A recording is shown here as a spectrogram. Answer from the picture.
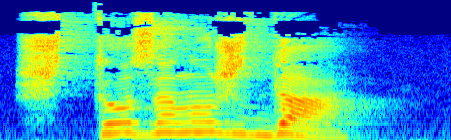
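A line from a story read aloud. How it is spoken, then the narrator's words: Grumbling. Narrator (Russian): проворчал Карп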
